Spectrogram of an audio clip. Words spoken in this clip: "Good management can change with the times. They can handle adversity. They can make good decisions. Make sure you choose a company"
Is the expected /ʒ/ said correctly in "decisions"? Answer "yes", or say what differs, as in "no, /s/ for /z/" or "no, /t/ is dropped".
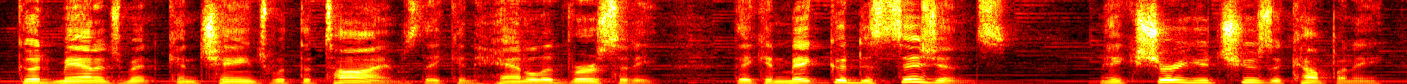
yes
